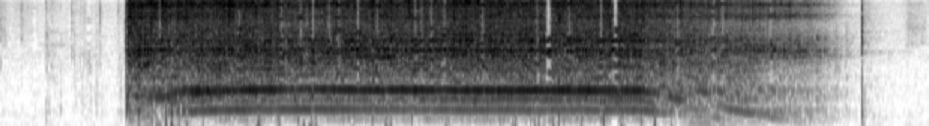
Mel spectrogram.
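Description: Electric mixer grinder grinding roasted whole spices in its stainless steel jar. The motor starts abruptly about a second in and runs with a loud, steady whine over the rattle of spices hitting the jar for about three and a half seconds, then is switched off and winds down with a falling whine.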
